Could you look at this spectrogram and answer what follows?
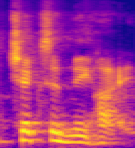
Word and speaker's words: Csikszentmihalyi: It's Csikszentmihalyi is how I'll say it.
